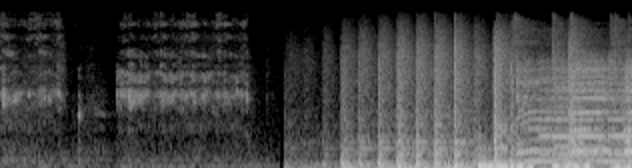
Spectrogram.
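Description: Faint scratching of a graphite pencil on watercolor paper, then background music cuts in about three seconds in, with a drum kit and a steady bass beat that is much louder than the pencil.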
